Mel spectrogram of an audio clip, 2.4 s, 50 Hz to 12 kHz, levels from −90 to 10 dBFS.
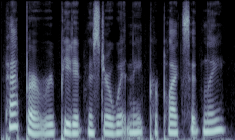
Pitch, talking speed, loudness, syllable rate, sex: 185 Hz, 125 wpm, -17 LUFS, 5.5 syllables/s, female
